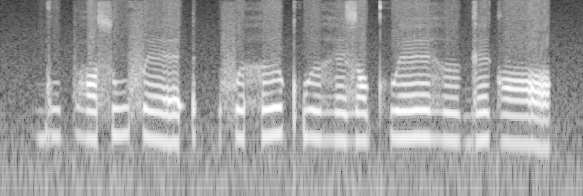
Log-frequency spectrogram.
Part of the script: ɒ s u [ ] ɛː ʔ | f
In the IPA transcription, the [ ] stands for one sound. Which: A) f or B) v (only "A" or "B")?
A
